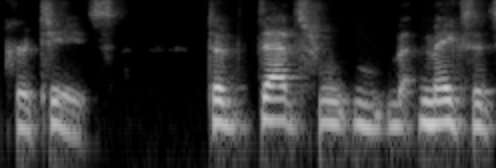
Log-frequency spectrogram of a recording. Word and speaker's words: Curtiz: um, we're all wrong because being a Hungarian, I believe the correct pronunciation of his name is Kurtej. Kurtej. Michael Kurtej, and That's pretty. but nobody says that because it's just Americanized, and because it's just a Z on the end.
